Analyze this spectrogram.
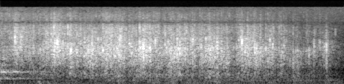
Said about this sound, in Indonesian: Kita kasih tepuk tangannya yang paling meriah buat Tuhan kita.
